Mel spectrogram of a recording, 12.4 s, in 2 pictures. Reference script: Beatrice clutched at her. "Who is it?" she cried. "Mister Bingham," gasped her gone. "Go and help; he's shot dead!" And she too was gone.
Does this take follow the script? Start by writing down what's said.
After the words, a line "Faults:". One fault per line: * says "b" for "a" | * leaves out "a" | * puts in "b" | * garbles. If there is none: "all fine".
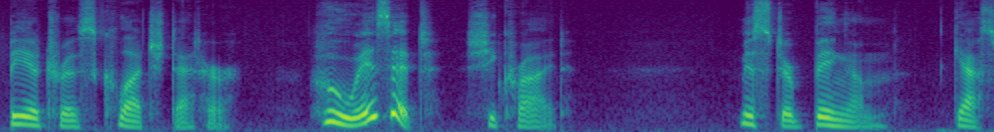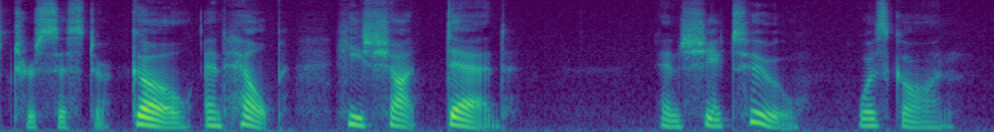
Beatrice clutched at her. "Who is it?" she cried. "Mister Bingham," gasped her sister. "Go and help; he's shot dead!" And she too was gone.
Faults:
* says "sister" for "gone"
